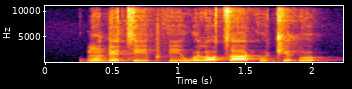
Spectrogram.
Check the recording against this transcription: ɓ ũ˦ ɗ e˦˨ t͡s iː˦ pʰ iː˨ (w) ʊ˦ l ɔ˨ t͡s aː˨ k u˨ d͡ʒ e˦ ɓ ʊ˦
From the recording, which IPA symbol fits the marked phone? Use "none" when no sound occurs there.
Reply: w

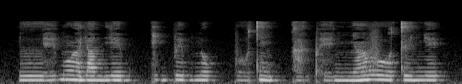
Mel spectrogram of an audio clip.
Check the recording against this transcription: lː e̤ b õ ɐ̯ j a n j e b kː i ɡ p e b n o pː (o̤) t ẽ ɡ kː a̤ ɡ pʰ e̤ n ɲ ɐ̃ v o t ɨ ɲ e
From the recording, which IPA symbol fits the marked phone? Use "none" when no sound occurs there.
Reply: o̤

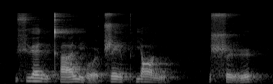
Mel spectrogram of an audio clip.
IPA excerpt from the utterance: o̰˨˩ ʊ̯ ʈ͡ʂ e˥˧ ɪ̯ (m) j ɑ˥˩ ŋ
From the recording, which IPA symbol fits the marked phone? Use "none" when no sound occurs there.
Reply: pʰ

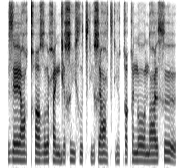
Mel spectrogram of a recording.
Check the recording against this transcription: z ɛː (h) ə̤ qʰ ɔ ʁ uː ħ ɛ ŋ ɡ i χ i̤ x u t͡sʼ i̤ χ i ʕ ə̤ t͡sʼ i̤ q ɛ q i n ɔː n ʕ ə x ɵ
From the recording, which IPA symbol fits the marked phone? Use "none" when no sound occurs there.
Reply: ʕ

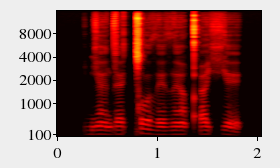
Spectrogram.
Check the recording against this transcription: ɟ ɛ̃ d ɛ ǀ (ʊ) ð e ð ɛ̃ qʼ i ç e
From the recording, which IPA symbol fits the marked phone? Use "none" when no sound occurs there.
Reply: ʊ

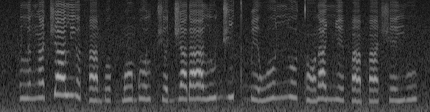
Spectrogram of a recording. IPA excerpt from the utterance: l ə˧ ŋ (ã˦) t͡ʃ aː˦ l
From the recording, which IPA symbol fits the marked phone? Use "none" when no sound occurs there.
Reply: ã˦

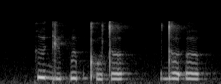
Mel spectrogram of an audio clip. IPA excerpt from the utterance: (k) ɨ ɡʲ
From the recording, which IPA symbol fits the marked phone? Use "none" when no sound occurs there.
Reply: k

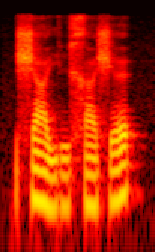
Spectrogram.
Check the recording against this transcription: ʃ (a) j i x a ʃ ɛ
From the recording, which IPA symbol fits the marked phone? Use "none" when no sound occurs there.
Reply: a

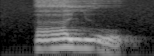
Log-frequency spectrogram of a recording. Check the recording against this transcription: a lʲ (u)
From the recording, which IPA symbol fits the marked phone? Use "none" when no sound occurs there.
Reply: o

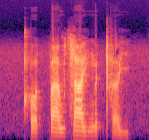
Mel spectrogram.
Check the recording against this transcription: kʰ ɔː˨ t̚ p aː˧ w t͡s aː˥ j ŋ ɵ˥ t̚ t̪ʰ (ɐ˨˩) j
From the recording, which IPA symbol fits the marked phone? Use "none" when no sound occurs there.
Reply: ɐ˨˩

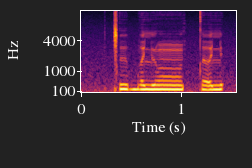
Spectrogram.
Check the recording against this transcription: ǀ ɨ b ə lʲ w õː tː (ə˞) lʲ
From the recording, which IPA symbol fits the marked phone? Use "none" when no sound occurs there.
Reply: ə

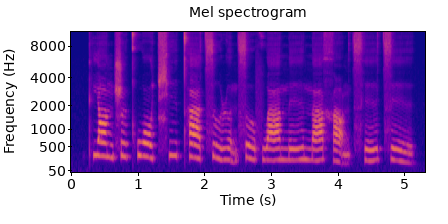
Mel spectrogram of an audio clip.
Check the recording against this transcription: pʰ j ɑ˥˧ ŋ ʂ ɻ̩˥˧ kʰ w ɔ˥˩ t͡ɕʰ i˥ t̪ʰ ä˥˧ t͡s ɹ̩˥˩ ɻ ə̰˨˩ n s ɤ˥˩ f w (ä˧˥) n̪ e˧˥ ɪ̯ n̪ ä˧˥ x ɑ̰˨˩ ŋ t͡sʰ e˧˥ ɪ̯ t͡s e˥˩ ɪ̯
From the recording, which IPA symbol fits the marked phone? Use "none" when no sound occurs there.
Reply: ä˧˥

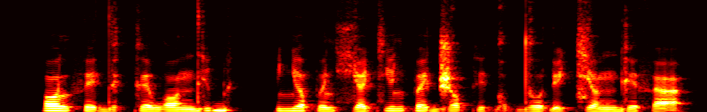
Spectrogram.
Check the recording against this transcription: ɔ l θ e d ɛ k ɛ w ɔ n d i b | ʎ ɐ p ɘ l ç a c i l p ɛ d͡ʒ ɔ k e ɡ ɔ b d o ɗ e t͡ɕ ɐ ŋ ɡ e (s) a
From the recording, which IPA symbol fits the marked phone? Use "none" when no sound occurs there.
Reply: θ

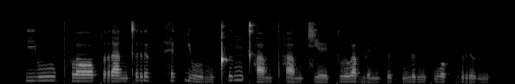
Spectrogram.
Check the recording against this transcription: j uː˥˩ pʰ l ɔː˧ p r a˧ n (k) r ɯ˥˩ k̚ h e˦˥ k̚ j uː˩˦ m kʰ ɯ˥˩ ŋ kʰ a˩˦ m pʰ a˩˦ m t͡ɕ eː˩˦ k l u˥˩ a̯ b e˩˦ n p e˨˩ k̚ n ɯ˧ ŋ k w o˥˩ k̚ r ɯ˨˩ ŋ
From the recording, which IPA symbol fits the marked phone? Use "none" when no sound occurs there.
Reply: t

